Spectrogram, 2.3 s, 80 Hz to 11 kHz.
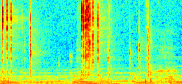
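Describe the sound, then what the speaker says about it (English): A torque wrench preset to 8 foot-pounds tightens fasteners on a 2023+ Suzuki GSX-8S/8R water pump cover, giving quiet ratcheting clicks and a brief burst of rapid ticks up close. "I'm going to grab a torque wrench."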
